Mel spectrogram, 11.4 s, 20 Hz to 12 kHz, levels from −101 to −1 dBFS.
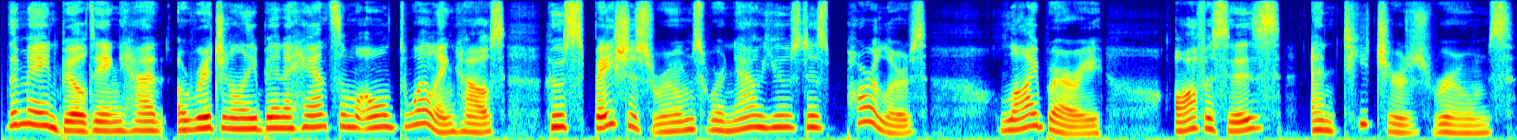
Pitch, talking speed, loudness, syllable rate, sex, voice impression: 205 Hz, 125 wpm, -20 LUFS, 4.4 syllables/s, female, feminine, middle-aged, clear, fluent, intellectual, elegant, lively, slightly strict, slightly sharp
